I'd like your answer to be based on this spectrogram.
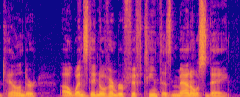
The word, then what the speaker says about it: Manos: It's pronounced Manos, by the way. – 3 o'clock, The Mads Are Back, Manos, The Hands of Fate.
